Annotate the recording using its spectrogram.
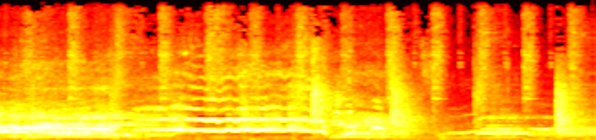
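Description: Skycoaster riders screaming as they swing in their harness, with long high screams strongest in the first second and a half, over background music.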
